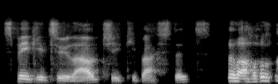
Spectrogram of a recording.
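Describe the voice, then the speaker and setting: A man hosting a casual live stream, swearing freely, laughing a lot and bantering with callers in a loud voice. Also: sing-song, slow. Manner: says he has a deep, loud voice. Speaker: livestream host.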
